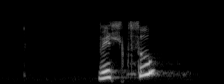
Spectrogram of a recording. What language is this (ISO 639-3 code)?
isl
